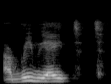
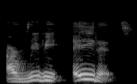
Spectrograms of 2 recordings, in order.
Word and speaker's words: abbreviated: going to be pronounced it cannot be pronounced abbreviate because it's weird that is not english right it's super obvious how are we going to pronounce it for this case abbreviated as you can see we're using the other sound the same for this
